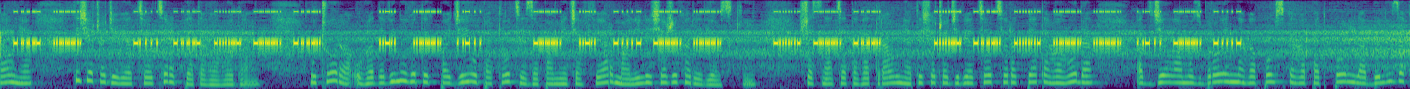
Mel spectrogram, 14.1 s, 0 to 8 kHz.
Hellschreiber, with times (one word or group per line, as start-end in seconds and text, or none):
0.0-0.8 …
1.3-3.2 LAGER
3.7-4.8 IST
5.3-7.2 EINES
7.7-8.8 DER
9.3-12.4 GROSSTEN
